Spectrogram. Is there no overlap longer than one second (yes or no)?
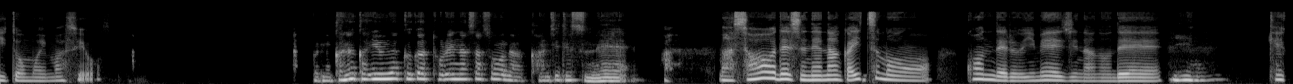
yes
